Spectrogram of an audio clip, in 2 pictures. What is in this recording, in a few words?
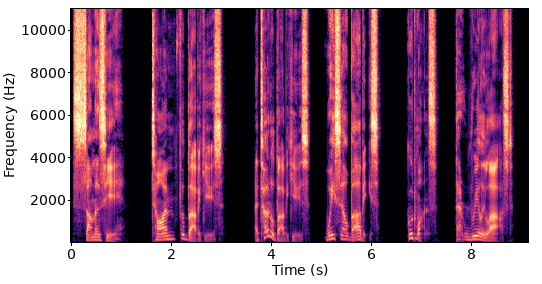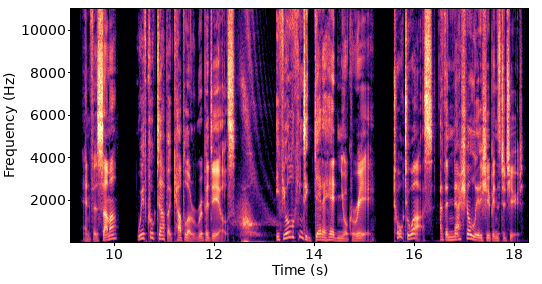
Natural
